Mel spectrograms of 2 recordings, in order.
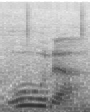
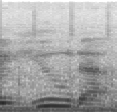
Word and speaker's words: Judah: For Uda, for Judah, there was no J's. It was you. It was a Y, if anything. Judah, Uda. They spell it O-I-U-D-A sometimes.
